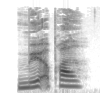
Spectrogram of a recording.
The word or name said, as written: mørbrad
